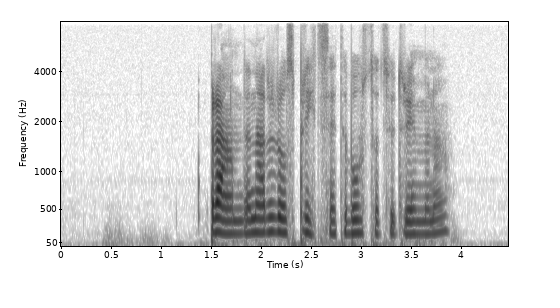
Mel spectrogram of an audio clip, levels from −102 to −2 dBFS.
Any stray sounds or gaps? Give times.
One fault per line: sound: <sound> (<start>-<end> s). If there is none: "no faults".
no faults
